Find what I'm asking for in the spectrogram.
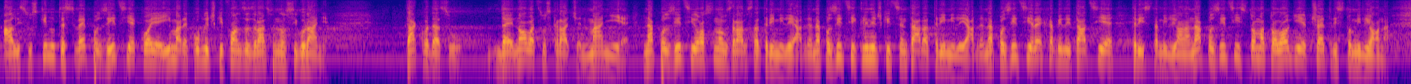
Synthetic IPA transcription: alisuskinut̪e̞sʋe̞po̞zit̪sije̞ko̞jeimaɾe̞publit͡ʃkifo̞nd̪zazd̪ɾavst̪ʋe̞no̞ːsiɡuɾaːɲḛ | t̪ako̞d̪asu | d̪aje̞no̞ʋat̪suskɾat͡ɕenmaɲije̞̰ | napo̞ziːt̪siio̞snonoɡzd̪ɾaʋst̪vat̪ɾiːmilia̰ɾd̪e̞napo̞ziːt̪siiklinit͡ʃkixt̪se̞nt̪aːɾat̪ɾiːmilia̰ɾd̪enapo̞ziːt̪siiɾe̞xabilit̪aːt̪sije̞ | t̪ɾist̪amilio̞ːnanapo̞ziːt̪siist̪o̞mat̪o̞lˠo̞ɡijet͡ʃet̪ɾist̪o̞milio̞ːna̰

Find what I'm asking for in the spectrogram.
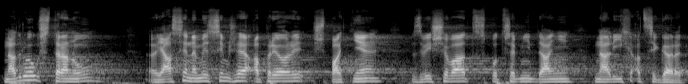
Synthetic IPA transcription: nad̪ɾuɦowst̪ɾanu | jaːsɪnɛmɪslimʒɛjɛʔapɾɪoɾɪʃpat̪ɲɛ | zvɪʃo̞vat̪spo̞t̪r̝̥ɛbɲiːdaɲ | naliːxa̰t͡sɪɡaɾɛt̪̚

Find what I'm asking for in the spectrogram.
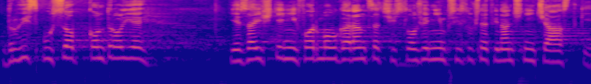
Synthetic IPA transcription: d̪ɾuɦiːspuːso̞pko̞nt̪ɾolɛ | jɛzajɪʃcɛɲiːfo̞ɾmo̞wɡaɾant͡sɛt͡ʃɪsloʒɛɲiːmpr̥iːsluʃnɛːfɪnant͡ʃɲiːt͡ʃaːst̪kɪ

